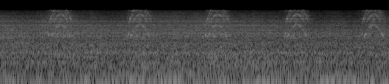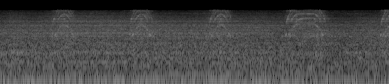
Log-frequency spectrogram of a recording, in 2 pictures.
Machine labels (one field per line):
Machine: slide rail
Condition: normal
